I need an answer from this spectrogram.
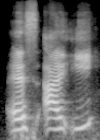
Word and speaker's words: Sie: SIE? या Ma'am, I am asking that what is the pronunciation of 4th, 9th and 10th the same or they are different? It is same. Pronunciation for all is Z.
